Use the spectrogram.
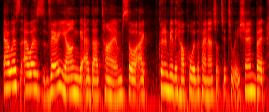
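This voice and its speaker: A woman from Lebanon, a founder and investor, telling her life story in an interview in a measured, reflective way with many pauses. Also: lowish voice. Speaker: guest, startup founder and investor.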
